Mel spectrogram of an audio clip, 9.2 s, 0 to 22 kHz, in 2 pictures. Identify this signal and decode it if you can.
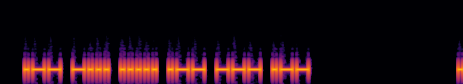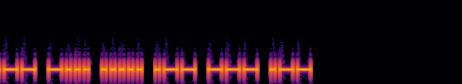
Morse code, heard as a keyed tone, about 28 wpm, 700 Hz. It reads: WB5WOW WB5WOW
